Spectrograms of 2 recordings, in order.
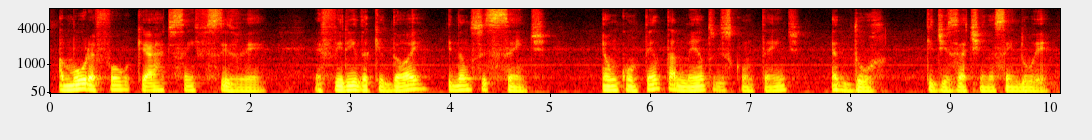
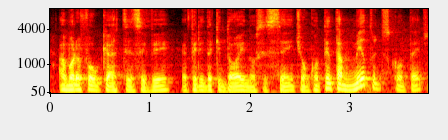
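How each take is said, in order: First: It is read slowly and spread out. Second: It is read quickly and hurried.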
